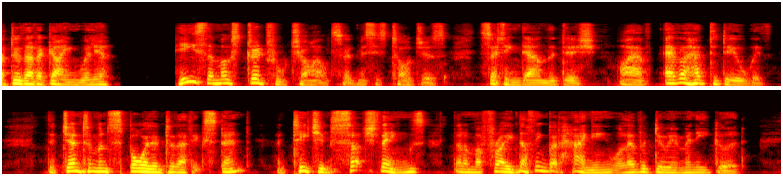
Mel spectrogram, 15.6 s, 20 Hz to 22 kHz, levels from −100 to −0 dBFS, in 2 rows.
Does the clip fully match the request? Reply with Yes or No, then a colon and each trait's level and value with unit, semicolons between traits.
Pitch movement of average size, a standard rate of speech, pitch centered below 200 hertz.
No: wide, 5.8 semitones; average, 180 wpm; low, 135 Hz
